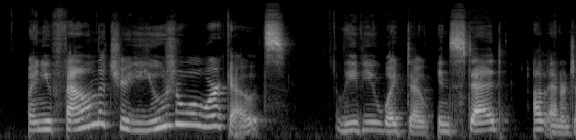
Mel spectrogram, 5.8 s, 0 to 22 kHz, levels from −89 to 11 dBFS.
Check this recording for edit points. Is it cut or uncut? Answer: cut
